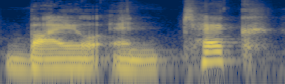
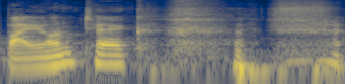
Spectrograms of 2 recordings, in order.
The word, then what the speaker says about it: BioNTech: They get a 340 million euro payout from their investment in the Mainz-based BioNTech, which is the German pronunciation of what Americans call BioNTech.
